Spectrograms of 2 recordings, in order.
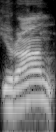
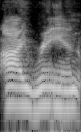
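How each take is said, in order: First: It is said with a native-like pronunciation. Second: It is said with an Americanized pronunciation. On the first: The speaker calls it right. "it's Iran and Iraq" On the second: The speaker calls it wrong. "it's not Iran or Iraq"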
